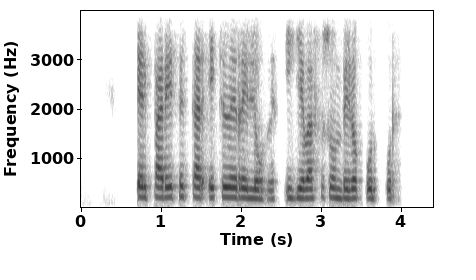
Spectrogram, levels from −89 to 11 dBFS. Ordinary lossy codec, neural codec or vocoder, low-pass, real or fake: Opus, 32 kbps; codec, 16 kHz, 0.8 kbps, ZipCodec; 3.6 kHz; fake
